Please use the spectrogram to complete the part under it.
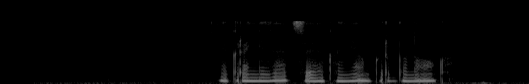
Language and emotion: Russian, sad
